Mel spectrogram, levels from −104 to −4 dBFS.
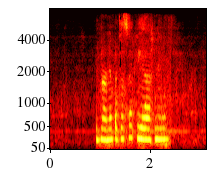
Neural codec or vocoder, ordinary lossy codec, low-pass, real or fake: codec, 24 kHz, 3 kbps, HILCodec; AAC, 32 kbps; 7.2 kHz; fake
